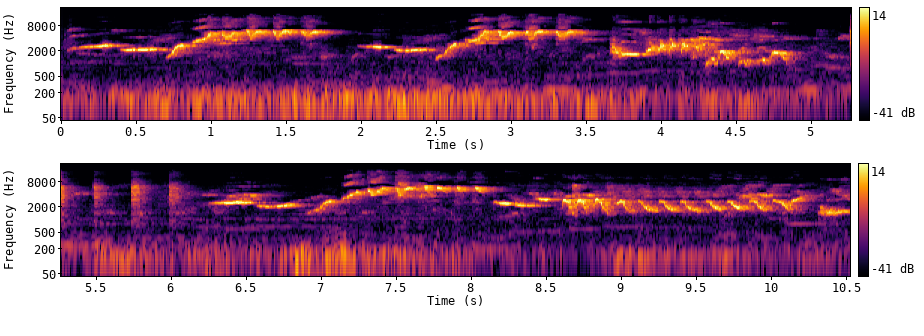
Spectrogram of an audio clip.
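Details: White-rumped shama singing in kretekan style: loud whistled phrases sweeping sharply upward and holding high, repeated about every two and a half seconds, with a rapid rattling trill near the end, over a steady low hum and a few sharp clicks.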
